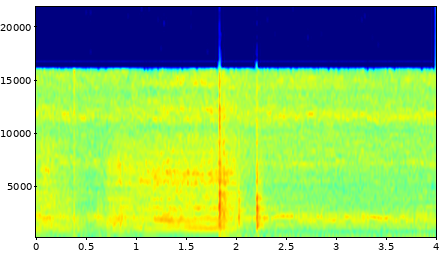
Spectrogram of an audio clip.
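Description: Small unbranded robot vacuum cleaner running: a steady motor whine made of several held tones. Two sharp clicks about two seconds in.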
